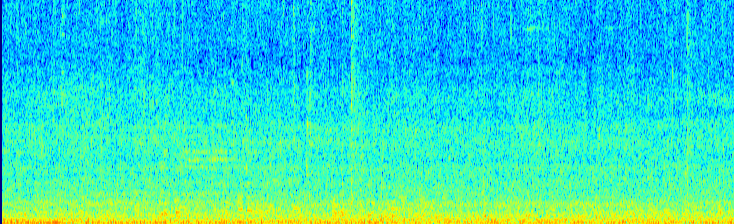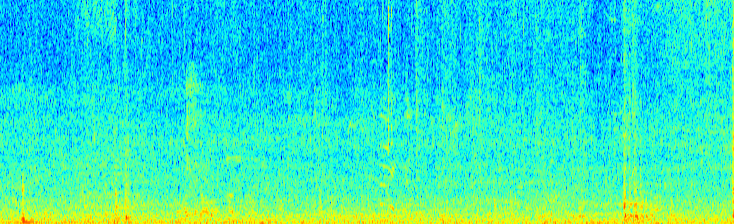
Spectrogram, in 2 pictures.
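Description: Steady street-stall ambience: hot oil bubbling around large battered chicken cutlets in an open deep fryer, mixed with passing road traffic and background chatter. A couple of sharp clicks from the metal tongs stand out about halfway through.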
